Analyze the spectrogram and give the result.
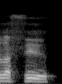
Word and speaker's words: Le Fou: Pierre Le Fou, F-O-U.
